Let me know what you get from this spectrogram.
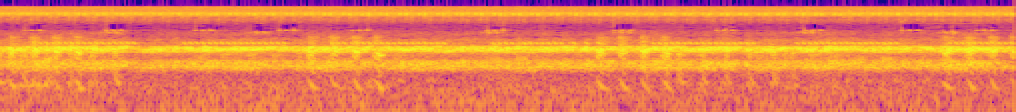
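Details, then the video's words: Night swamp frog chorus, with occasional rain mentioned: rapid rattling croaks repeat about every second, layered over constant high-pitched droning and hiss. "Frog Calls, Swamp Sounds and Occasional Rain"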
